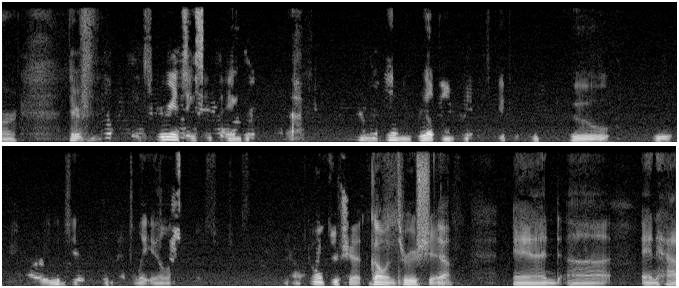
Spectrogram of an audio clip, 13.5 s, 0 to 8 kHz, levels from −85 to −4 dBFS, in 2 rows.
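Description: A speech clip in which a second voice, the other side's voice leaking through, appears from 1.01 to 3.16 s at roughly 10 dB below the talker, briefly at 3.71 to 3.76 s, barely audibly at 6.82 to 6.86 s, and again at 8.42 to 8.52 s at around 10 dB down. The likely cause is loudspeaker playback on the talker's device reaching the microphone and not being fully removed by the echo canceller. The talker's own speech is suppressed in double talk from 1.28 to 5.72 s and from 6.36 to 10.24 s. The level dips by as much as about 30 dB, with around three seconds of each span pulled down, likely because the canceller could not separate near-end speech from the echo and attenuated both together.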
